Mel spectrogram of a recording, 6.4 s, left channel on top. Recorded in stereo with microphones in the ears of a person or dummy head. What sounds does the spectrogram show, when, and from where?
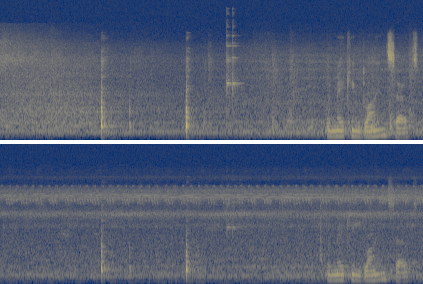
1.5 s dishes clattering: 35° left (ahead or behind), 0.6 m
3.4 s a clink: 50° left (ahead or behind), 0.9 m
4.9 s a man speaking: 50° left (ahead or behind), 0.7 m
